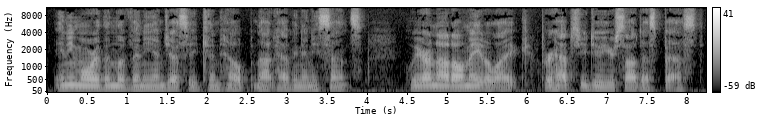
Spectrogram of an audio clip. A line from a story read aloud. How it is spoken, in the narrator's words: she said with a resigned sigh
